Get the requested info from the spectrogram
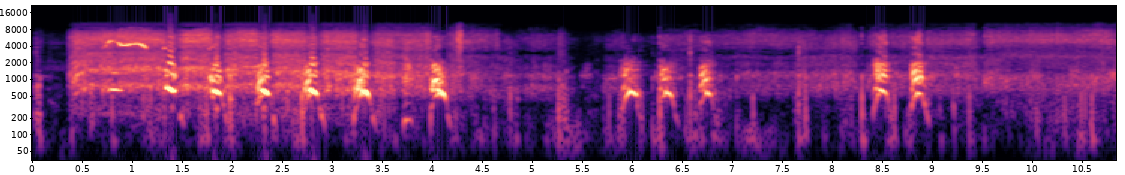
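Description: A German shepherd barking excitedly in quick runs: about six barks at roughly two a second, then three more, then two near the end.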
